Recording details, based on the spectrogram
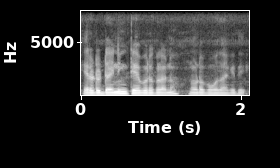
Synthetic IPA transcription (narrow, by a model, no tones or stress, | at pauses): eɾɐɽuɖɐjniŋɡʈeːbɐlɣɐɭɐnːunoːɽupoːɣɐðaːɣiðɯ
